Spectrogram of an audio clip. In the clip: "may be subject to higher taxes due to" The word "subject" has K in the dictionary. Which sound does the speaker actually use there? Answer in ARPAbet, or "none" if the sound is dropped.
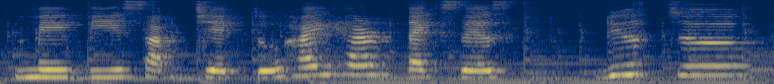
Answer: K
